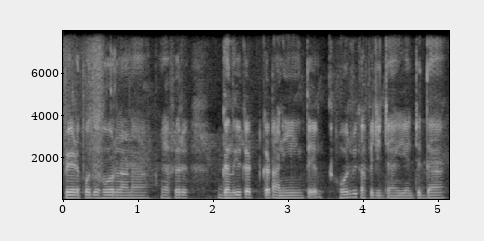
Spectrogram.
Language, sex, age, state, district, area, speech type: Punjabi, male, 18-30, Punjab, Kapurthala, urban, spontaneous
